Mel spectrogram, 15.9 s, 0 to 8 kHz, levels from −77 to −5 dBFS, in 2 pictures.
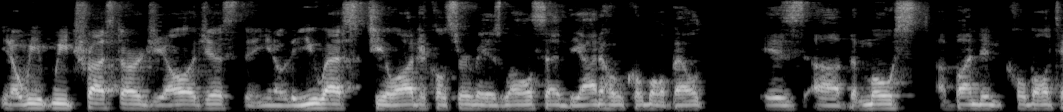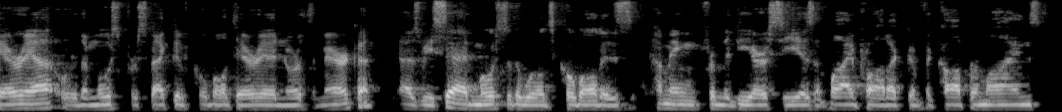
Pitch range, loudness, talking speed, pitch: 100-110 Hz, -27 LUFS, 215 wpm, 105 Hz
